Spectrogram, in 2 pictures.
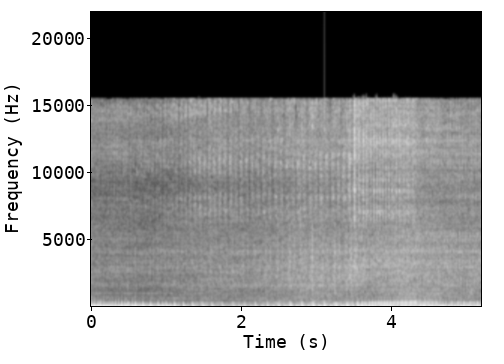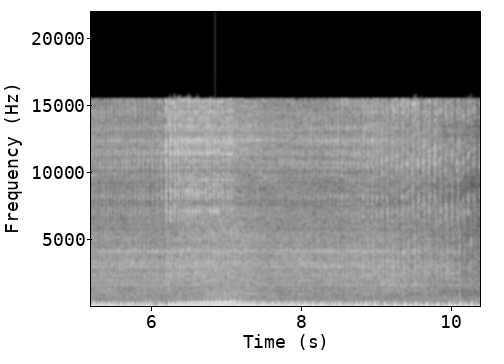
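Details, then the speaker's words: Honda GL motorcycle, single-cylinder, engine hot: a light ticking clatter over a rough run, and revs sag slowly after each blip instead of snapping back. Idle is unstable when warm and the carburettor is not yet adjusted. Cause unconfirmed. "Oke bisa kita lihat ketika kita gas kemudian kita lepaskan gasnya itu turunnya lambat nggak langsung habis nggak ngeng baru habis ngeng baru habis itu ketika mesin panas ya dan di sini suara kemleteknya seperti tadi"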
